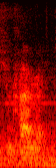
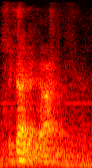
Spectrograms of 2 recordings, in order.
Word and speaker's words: Chicago: That's the proper pronunciation, by the way, Chicago. Chicago.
